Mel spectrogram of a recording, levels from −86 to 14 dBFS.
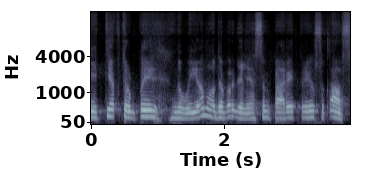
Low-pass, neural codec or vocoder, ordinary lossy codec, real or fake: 14.4 kHz; codec, 44.1 kHz, 2.6 kbps, DAC; Opus, 32 kbps; fake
